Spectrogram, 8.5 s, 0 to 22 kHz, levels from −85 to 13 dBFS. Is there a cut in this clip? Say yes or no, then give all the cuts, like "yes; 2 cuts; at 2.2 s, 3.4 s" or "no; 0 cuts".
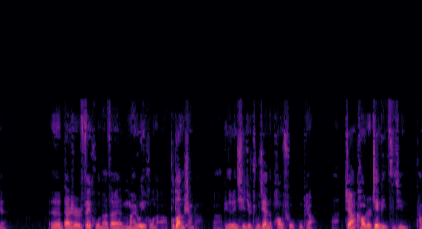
yes; 2 cuts; at 4.1 s, 6.8 s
